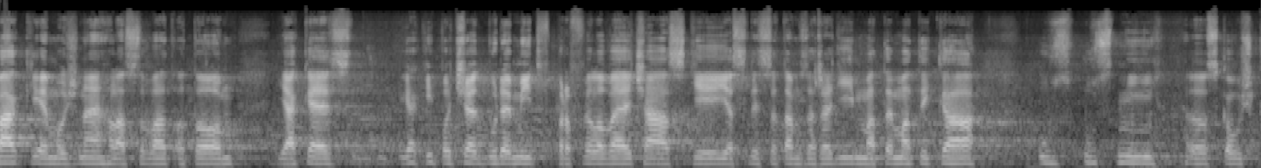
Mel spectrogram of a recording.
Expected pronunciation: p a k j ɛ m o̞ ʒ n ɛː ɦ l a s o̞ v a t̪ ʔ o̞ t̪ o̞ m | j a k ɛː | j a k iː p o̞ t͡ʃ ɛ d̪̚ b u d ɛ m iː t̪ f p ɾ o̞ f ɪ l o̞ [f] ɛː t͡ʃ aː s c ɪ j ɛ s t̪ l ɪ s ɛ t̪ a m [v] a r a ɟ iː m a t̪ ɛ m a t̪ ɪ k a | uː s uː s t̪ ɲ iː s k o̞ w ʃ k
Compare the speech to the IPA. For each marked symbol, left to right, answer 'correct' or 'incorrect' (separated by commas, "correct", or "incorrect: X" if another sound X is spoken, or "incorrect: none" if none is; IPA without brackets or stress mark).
incorrect: v, incorrect: z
